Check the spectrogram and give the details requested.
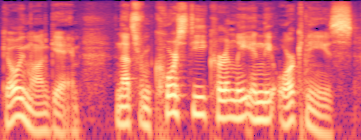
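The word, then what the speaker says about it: Ciorstaidh: It's C I O R S T A I D H, and it's pronounced like Corsti.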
